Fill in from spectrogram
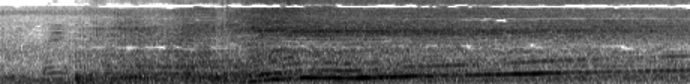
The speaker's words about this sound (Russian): скользит по воздуху, пристегнутая карабином, по такому зиплайну. И это она так проводит каникулы, прошлым летом в Пенсильвании, в США.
